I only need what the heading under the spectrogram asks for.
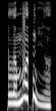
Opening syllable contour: rising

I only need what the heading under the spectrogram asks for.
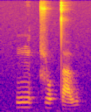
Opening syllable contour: high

